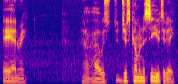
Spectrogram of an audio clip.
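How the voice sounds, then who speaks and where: A man playing a halting, chuckling rival tow driver who turns creepy, in an amateur radio mystery. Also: on the low side, a bit bright, close to an everyday voice. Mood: guarded. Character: slow-talking rival tow driver Frank, turning creepily entranced.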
